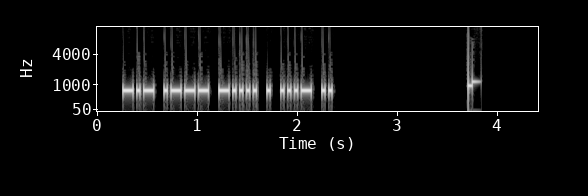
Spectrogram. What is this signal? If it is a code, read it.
Morse code, heard as a keyed tone, about 36 wpm, 700 Hz. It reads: KJ6EVI
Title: USA Call Signs - 6 Characters - 4x Character Spacing - 35wpm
